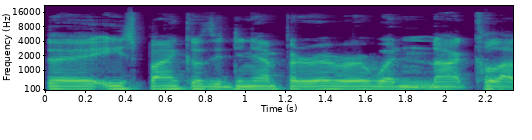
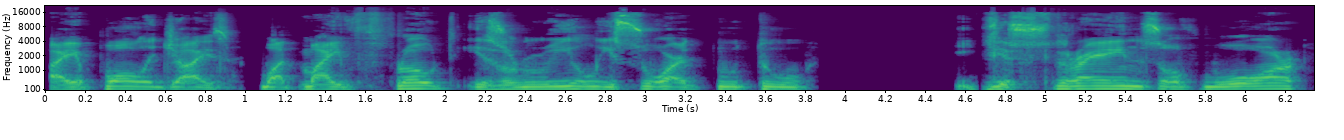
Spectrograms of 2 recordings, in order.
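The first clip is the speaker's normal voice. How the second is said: put-on Zelensky accent. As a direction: put on a deliberate Ukrainian president's accent. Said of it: "please do the Zelensky accent again".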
